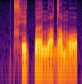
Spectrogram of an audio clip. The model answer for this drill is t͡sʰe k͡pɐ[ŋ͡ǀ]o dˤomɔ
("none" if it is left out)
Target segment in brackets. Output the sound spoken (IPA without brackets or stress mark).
n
